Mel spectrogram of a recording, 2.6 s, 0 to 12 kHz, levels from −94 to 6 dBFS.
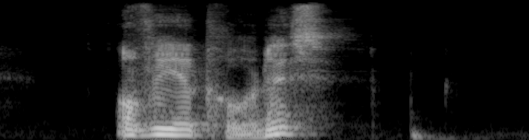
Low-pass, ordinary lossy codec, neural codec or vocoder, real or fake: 10.8 kHz; MP3, 96 kbps; codec, 44.1 kHz, 3.4 kbps, Pupu-Codec; fake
